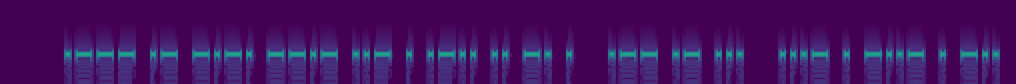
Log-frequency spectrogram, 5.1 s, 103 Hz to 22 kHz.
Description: Morse code, heard as a keyed tone, about 46 wpm, 700 Hz. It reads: JACQUELINE WAS VEXED
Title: Pangram Challenge v2 - 45wpm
